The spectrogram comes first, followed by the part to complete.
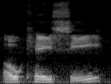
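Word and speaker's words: Okaysea: want the the brand name on it is OKC it's spelled o-k-a-y-s-e-a um quad core quad core processor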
